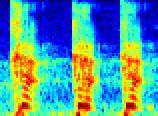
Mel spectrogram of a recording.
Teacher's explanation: Hembusan nafas ya, kayak sedikit ada udara dikeluarkan dari tenggorokan. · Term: huruf kaf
